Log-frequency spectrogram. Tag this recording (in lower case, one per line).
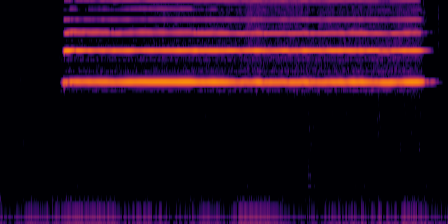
musical instrument
music
wind instrument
